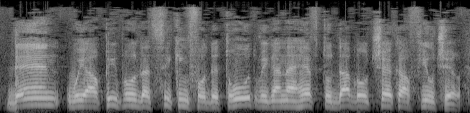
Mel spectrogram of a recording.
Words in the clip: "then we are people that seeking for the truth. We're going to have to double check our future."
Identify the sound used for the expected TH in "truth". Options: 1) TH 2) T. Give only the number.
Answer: 2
